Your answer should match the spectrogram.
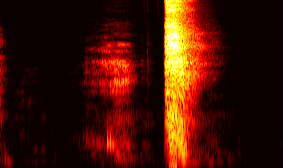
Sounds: Sneeze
